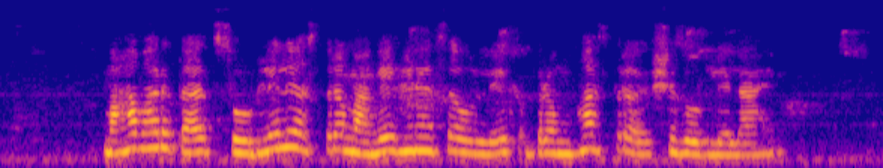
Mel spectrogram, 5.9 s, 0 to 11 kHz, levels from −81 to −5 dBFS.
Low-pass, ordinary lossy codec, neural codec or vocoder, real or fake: 7.2 kHz; Opus, 32 kbps; none; real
